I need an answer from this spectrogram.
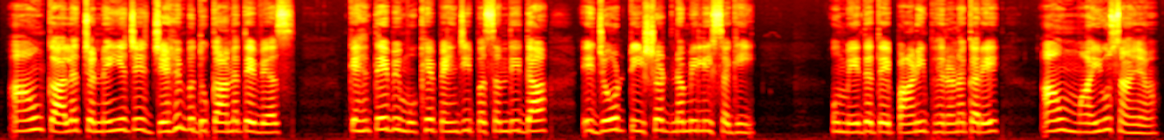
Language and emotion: Sindhi, sad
